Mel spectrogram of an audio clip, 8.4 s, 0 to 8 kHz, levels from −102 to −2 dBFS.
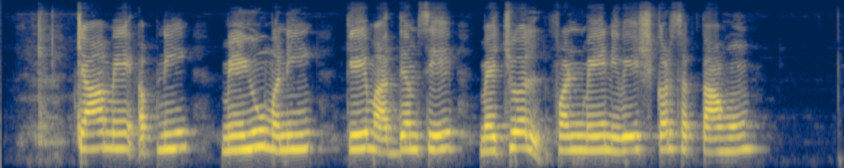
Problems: background sounds at intervals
